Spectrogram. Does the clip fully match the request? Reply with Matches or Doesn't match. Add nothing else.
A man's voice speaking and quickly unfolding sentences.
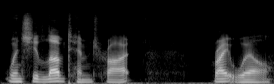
Doesn't match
